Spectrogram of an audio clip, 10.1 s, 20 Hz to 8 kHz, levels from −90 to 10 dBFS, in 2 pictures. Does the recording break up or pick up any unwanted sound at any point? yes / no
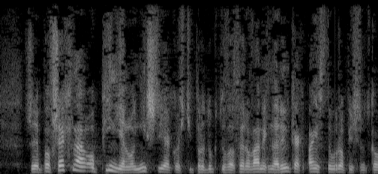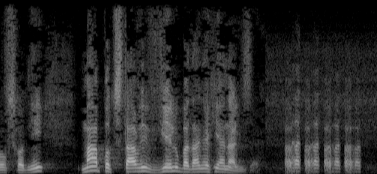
yes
